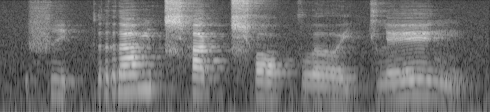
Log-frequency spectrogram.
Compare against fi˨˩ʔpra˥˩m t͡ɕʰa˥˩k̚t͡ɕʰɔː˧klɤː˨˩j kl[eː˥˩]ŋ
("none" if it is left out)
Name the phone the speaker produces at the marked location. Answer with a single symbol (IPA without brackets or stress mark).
eː˥˩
